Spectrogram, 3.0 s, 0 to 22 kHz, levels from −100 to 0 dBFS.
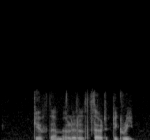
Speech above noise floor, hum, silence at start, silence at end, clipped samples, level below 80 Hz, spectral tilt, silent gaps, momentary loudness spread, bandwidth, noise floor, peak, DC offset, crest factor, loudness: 39 dB; none; 0.7 s; 0.35 s; under 0.1%; -88 dBFS; -4 dB/octave; none; 6 LU; 8 kHz; -86 dBFS; -26 dBFS; under 0.1%; 22 dB; -48 LUFS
